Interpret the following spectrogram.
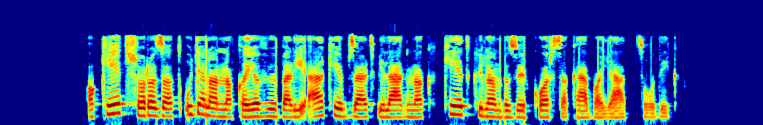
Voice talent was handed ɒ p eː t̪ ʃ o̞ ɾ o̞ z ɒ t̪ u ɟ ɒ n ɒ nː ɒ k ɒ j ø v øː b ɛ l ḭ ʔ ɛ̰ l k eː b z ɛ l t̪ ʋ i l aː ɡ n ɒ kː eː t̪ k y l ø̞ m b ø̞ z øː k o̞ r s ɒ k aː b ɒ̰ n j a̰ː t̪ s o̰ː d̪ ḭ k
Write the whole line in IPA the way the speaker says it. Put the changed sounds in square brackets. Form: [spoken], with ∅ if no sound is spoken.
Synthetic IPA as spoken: ɒ [k] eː t̪ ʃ o̞ ɾ o̞ z ɒ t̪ u ɟ ɒ n ɒ nː ɒ k ɒ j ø v øː b ɛ l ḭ ʔ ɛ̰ l k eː b z ɛ l t̪ ʋ i l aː ɡ n ɒ kː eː t̪ k y l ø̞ m b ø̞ z øː k o̞ r s ɒ k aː b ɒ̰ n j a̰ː t̪ s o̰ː d̪ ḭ k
